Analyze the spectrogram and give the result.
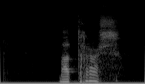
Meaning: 1. a mattress (a firm pad on which a person can recline and sleep) 2. a technical bedding or padding to protect something
- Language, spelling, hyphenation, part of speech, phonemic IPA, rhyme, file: Dutch, matras, ma‧tras, noun, /maːˈtrɑs/, -ɑs, Nl-matras.ogg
